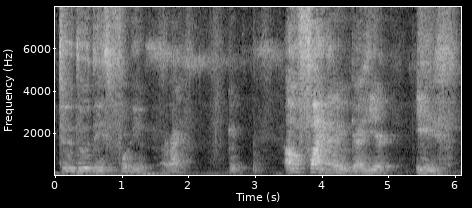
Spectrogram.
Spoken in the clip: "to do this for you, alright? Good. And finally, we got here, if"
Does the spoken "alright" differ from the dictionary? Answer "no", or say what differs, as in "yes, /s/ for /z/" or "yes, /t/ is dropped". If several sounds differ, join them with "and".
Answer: yes, /l/ is dropped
